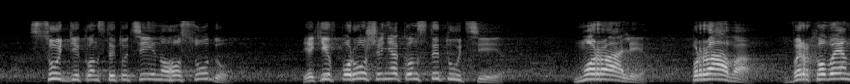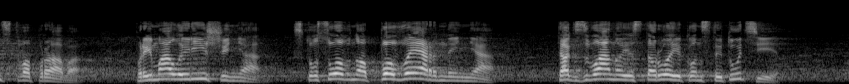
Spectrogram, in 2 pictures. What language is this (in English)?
Ukrainian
